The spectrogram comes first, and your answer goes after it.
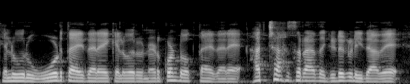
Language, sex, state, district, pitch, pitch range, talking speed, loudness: Kannada, female, Karnataka, Bangalore, 150 Hz, 140-170 Hz, 160 wpm, -17 LUFS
